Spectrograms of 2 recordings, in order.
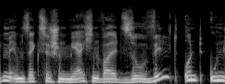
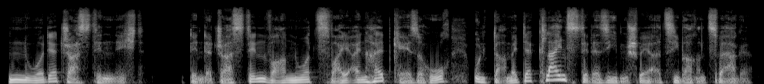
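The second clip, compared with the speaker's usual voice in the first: ordinary delivery, nothing marked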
